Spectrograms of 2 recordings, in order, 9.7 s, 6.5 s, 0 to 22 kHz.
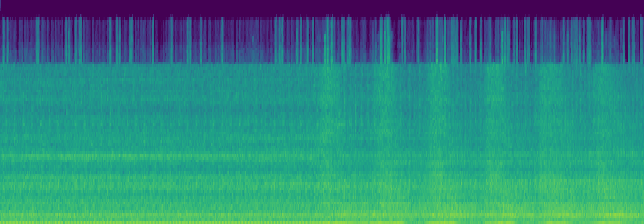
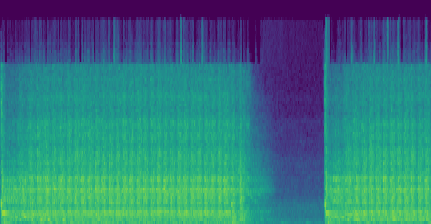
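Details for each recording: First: Jaguar MKII after water pump work, radiator refitted and coolant refilled, idle around 800 rpm: steady, even low beat with a few faint light rattles; engine sounds healthy overall, normal idle. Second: Jaguar MKII after reassembly and water pump work: cranks, catches, dies briefly, restarts into busy, slightly uneven shaky idle needing throttle tickling; charging reading only 11.9 V, owner suspects faulty alternator.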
